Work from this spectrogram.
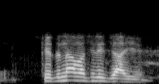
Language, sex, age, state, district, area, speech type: Urdu, male, 45-60, Bihar, Supaul, rural, conversation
